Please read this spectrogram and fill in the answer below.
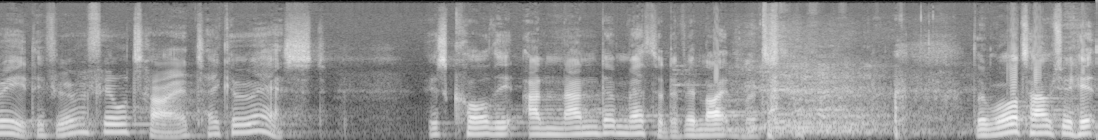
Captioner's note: laughter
